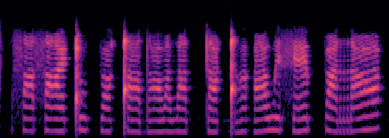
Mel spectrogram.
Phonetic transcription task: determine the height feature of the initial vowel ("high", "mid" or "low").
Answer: low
